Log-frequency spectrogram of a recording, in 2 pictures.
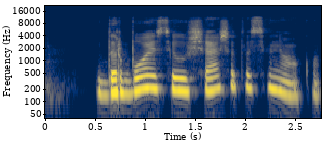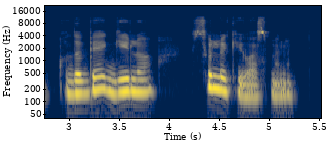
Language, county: Lithuanian, Panevėžys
